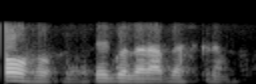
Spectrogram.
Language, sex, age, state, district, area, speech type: Marathi, male, 18-30, Maharashtra, Ahmednagar, rural, conversation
